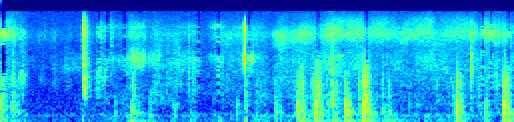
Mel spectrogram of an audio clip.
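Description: A cloth wipes across a chalkboard.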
